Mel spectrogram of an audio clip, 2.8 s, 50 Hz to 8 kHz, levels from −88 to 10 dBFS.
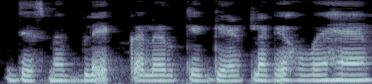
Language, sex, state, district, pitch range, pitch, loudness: Hindi, female, Madhya Pradesh, Dhar, 185-195 Hz, 190 Hz, -15 LUFS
